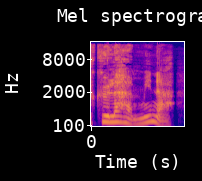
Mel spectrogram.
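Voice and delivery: loud, high protest. A narrator's reading. Swan protesting loudly against Odette. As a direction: push back hard. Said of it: "vastusteli Swan".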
